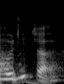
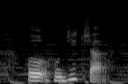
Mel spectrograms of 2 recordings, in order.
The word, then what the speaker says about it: hojicha: Hicha. I think I'm saying that right. I'm probably saying it wrong. Hojicha. You got that right.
